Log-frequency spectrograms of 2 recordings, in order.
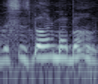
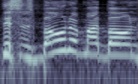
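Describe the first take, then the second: First: It is said calmly, without excitement. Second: It is said with overjoyed excitement.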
